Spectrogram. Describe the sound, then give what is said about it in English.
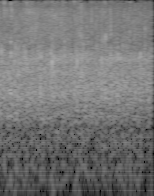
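Audience applause, a moderately quiet, even wash of clapping from many people that continues without a break, with no voices standing out. “And that applause is for her, because she's put up with me.”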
